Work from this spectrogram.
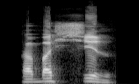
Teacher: را ساکن سے پہلے زیر ہے اس لیے را کو باریک پڑھا جائے گا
